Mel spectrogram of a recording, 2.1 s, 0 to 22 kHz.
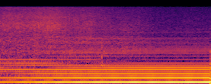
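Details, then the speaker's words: Blackstar HT5R valve amp after replacing FETs with no effect, output heavily distorted: loud steady 50 Hz mains hum with buzzy edge after standby on; suspected failed HT smoothing capacitors. "No, that's that same hum."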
